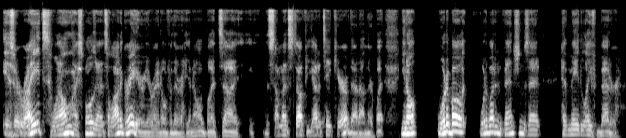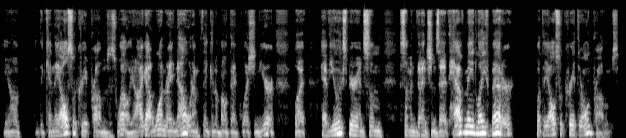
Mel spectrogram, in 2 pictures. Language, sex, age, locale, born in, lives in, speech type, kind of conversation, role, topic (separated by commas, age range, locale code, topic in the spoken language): English, male, 45-49, en-US, United States, United States, conversation, unstructured, none, How do inventions change the way we live?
